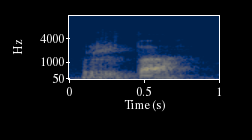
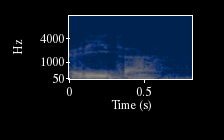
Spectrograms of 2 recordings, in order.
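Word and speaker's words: рта (ऋत): И вот риши или рта — это порядок, аналог космосу. А часто произносится как рита. Вот, это тоже слоговой «р».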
